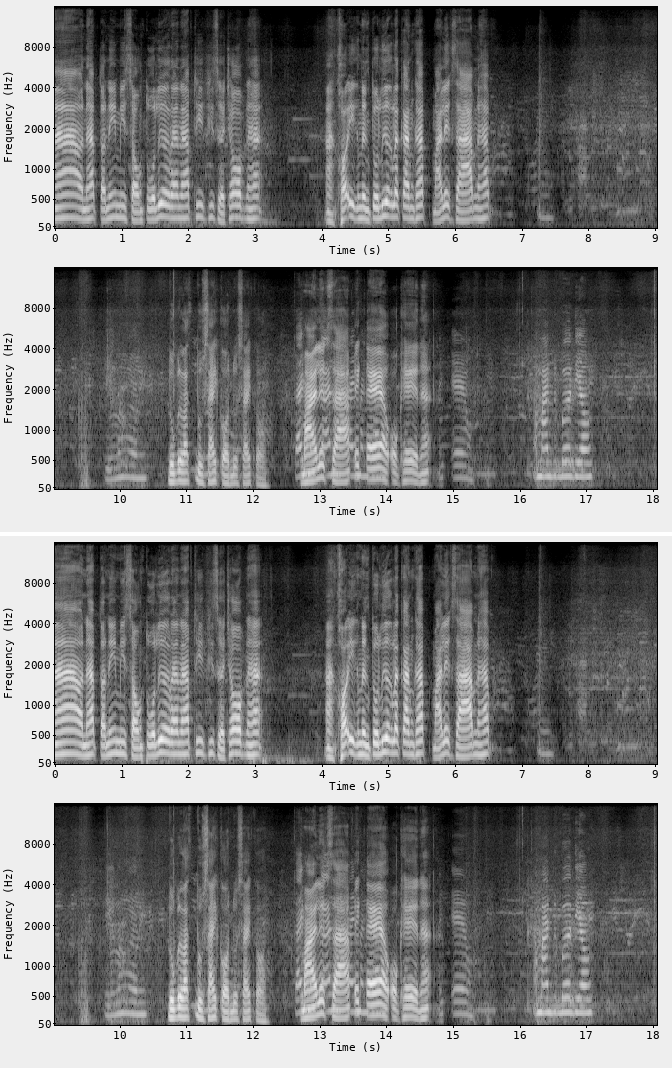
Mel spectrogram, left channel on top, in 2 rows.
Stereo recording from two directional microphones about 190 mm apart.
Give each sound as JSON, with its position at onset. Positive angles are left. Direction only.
{"t": 0.0, "sound": "speech", "side_deg": -20}
{"t": 10.8, "sound": "speech", "side_deg": -20}
{"t": 12.6, "sound": "speech", "side_deg": -10}
{"t": 16.2, "sound": "speech", "side_deg": -20}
